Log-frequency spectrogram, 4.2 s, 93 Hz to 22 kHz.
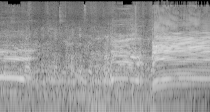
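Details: Bull and heifer calves sold to Dhaka farmers at a Bangladesh cattle market on 3 August 2025. Short bursts of men's speech lead into a sudden, loud, full-throated moo that is held steady to the end.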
